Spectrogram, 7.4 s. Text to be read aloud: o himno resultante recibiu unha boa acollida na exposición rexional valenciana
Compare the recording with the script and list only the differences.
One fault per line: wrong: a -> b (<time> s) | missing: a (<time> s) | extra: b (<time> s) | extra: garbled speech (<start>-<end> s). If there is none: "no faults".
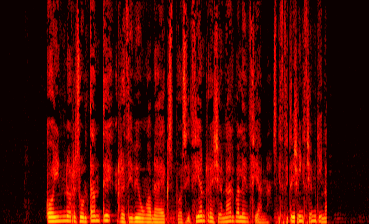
missing: boa acollida (3.0 s)
extra: garbled speech (5.5-6.5 s)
